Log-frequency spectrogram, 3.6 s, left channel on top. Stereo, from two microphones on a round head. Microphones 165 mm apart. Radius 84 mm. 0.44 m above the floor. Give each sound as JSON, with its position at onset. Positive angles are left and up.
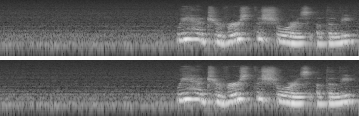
{"t": 1.8, "sound": "a woman speaking", "side_deg": -5, "distance_m": 1.9}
